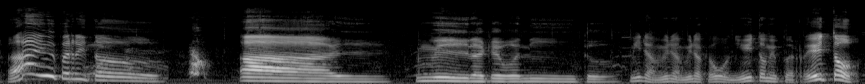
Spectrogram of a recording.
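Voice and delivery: slow cooing to a puppy. Real, not acted. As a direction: coo lovingly at the pet. Cooing over a dog. (voz lenta y cariñosa de mimo)

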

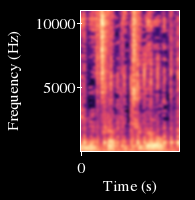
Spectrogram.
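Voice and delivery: ordinary talk

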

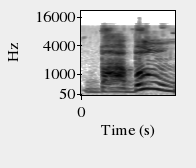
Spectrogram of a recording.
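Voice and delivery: slow, loud drum-like boom; storybook crash effect; band's boom. A narrator's reading.

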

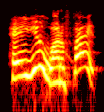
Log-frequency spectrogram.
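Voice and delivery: high, loud, challenging shout; high grouchy shout. Acted. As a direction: yell up at the giant whale. Grouchy ladybug picks a fight.

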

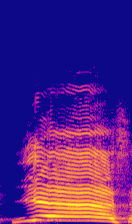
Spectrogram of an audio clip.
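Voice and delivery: loud, high yelled yes; crowd roar. Retold or imitated. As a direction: roar back. Crowd answers.

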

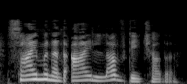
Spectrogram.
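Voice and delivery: high, quick-flowing declaration; Jacqueline, impassioned. Acted. Young woman tells the detective of her romance, impassioned high voice. First take, before repeating with emphasis.

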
